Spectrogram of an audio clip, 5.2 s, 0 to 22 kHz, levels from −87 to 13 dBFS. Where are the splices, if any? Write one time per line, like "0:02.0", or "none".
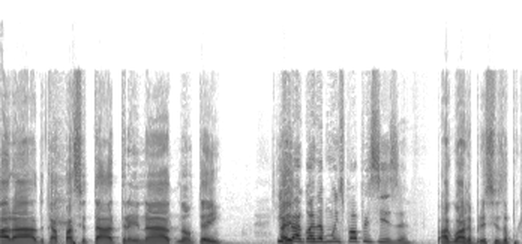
0:01.7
